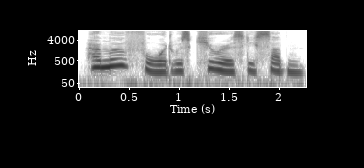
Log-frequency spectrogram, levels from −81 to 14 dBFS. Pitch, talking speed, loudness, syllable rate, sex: 205 Hz, 160 wpm, -18 LUFS, 5.0 syllables/s, female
